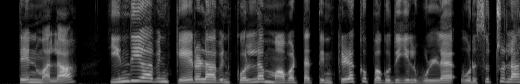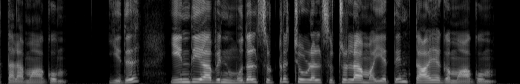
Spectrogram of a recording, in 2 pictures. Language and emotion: Tamil, neutral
